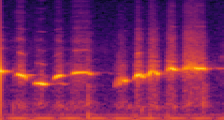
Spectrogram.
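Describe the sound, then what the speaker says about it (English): A person whistling while breathing inward, producing a wavering tune of short sliding notes that rise toward the end, close and soft with no talking. "I can whistle better inwards than I can outwards."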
